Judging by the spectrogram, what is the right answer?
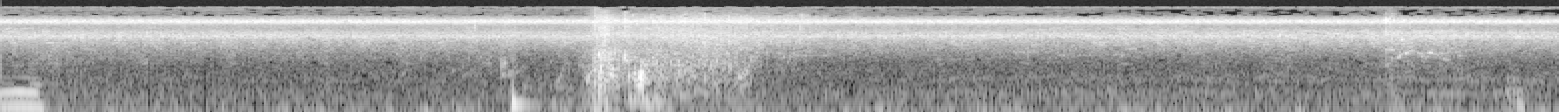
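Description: A hooked patin (pangasius catfish) splashes at the water surface once, a short sudden splash about three seconds in, over a steady high insect buzz.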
